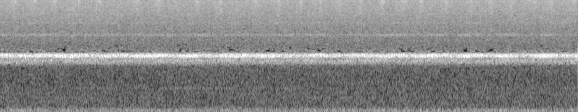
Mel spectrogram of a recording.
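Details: Steady high cricket trill made of fast, tightly packed pulses, holding constant pitch and loudness throughout, with soft low-pitched rumble underneath.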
